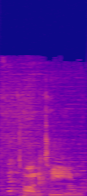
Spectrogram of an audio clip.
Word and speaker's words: Tontine: How do you pronounce it? Tontine.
